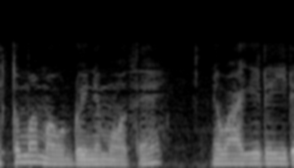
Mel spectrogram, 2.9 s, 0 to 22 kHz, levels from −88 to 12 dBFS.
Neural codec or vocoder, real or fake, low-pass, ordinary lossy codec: none; real; 19.8 kHz; AAC, 24 kbps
